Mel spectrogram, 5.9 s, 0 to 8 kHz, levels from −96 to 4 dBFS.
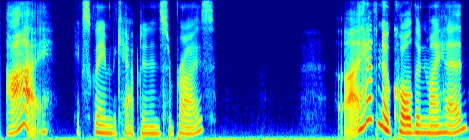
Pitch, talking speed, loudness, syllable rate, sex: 190 Hz, 135 wpm, -20 LUFS, 4.7 syllables/s, female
